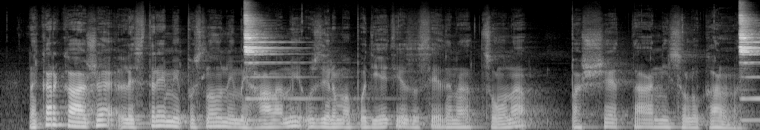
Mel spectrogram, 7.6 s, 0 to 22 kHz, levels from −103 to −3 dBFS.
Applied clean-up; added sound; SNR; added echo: none; Glass; 1 dB; none.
